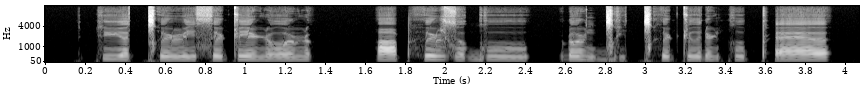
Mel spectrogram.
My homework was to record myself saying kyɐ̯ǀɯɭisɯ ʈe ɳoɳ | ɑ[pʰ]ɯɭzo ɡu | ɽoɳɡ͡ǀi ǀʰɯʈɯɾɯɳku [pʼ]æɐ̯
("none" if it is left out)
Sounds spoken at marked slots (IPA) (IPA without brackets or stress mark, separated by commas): pʰ, pʼ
